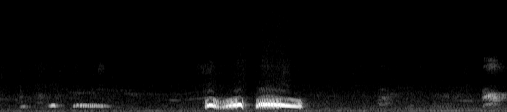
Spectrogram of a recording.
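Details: Decoy spotted dove calling at dawn, for teaching pet birds to coo along. A few soft, distant-sounding coos lead into a strong husky pair, short then long. A faint higher chirp follows near the end.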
